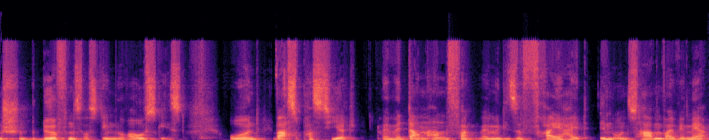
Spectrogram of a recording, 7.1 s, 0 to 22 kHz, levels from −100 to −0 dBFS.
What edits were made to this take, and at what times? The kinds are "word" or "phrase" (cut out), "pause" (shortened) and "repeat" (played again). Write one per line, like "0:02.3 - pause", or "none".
0:02.7 - pause
0:03.6 - pause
